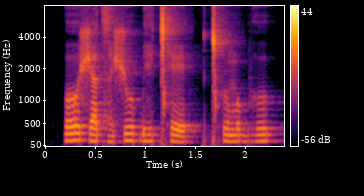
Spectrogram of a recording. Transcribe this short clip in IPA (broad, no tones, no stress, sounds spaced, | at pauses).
o ʃ a t͡s a̤ ʃ u ɓ e̤ ǀʰ e | ǀʰ u m o bʱ u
